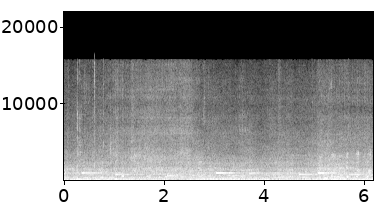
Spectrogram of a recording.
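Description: Music soundtrack: a melody of short held notes over a steady low bass line, with a busy noisy texture and voices in the mix.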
